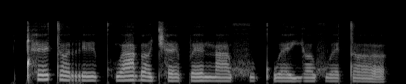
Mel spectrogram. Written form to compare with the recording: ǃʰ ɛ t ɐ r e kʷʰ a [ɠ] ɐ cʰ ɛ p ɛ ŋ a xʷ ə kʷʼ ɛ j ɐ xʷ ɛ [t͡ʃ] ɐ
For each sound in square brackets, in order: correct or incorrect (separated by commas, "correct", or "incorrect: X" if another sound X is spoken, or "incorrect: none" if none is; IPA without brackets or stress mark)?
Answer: correct, incorrect: t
